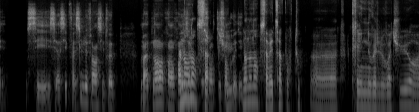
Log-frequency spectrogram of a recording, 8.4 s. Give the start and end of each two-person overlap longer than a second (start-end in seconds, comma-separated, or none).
3.6-4.9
